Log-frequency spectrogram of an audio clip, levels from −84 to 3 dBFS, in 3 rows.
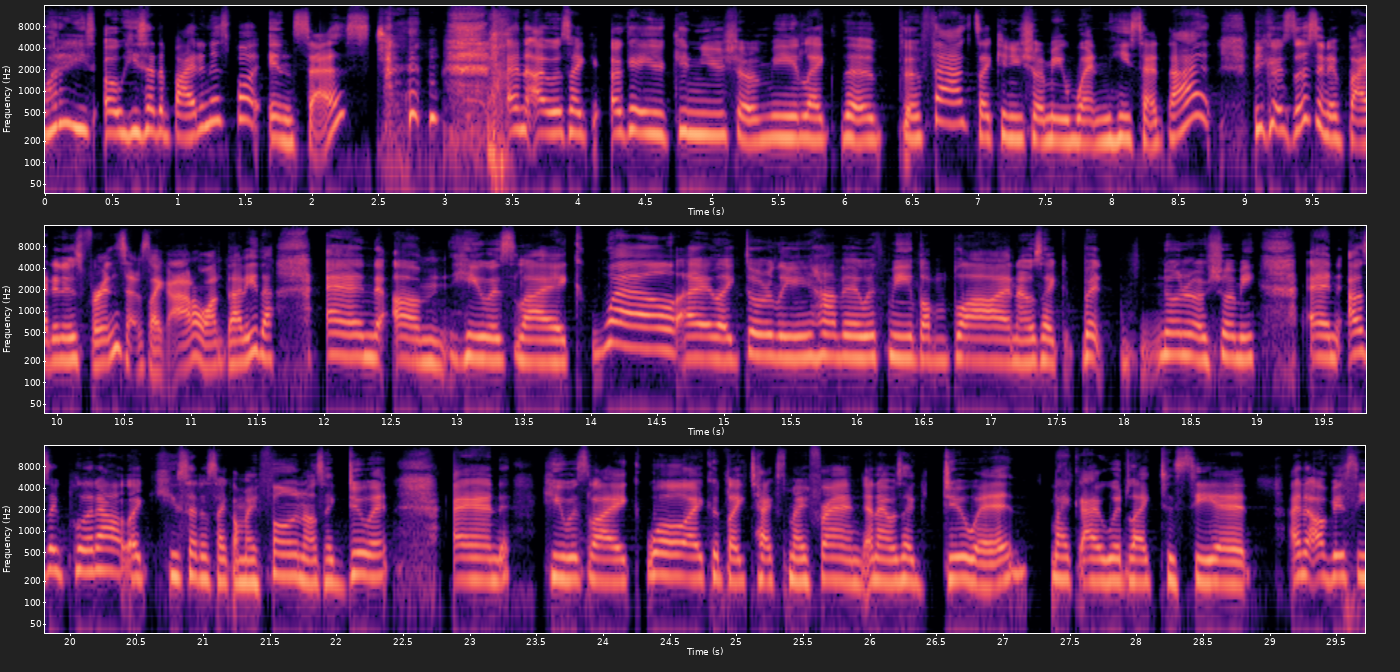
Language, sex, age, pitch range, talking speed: English, female, 20-39, 200-250 Hz, 245 wpm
